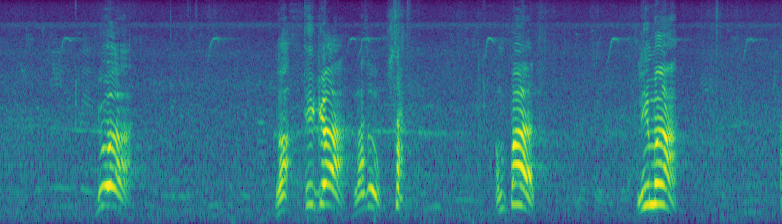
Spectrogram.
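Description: A man shouts short commands outdoors.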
